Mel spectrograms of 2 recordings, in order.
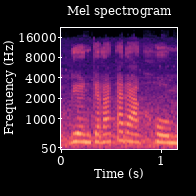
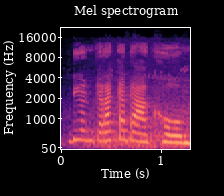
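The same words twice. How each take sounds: The two takes are said the same way.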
